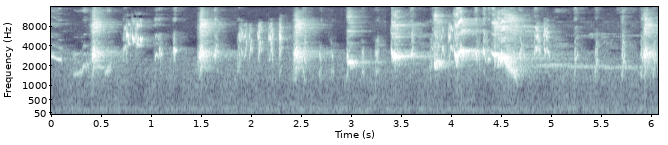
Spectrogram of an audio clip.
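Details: Moroccan common bulbul singing in a garden: bright whistled and chattering phrases, high and warbling, repeated in quick bursts with short pauses, over a faint low background hum.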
